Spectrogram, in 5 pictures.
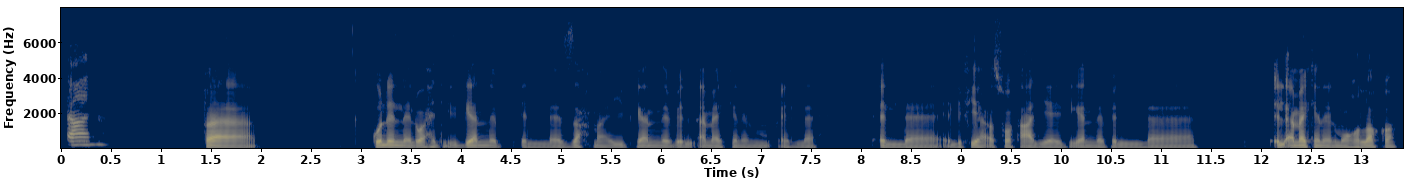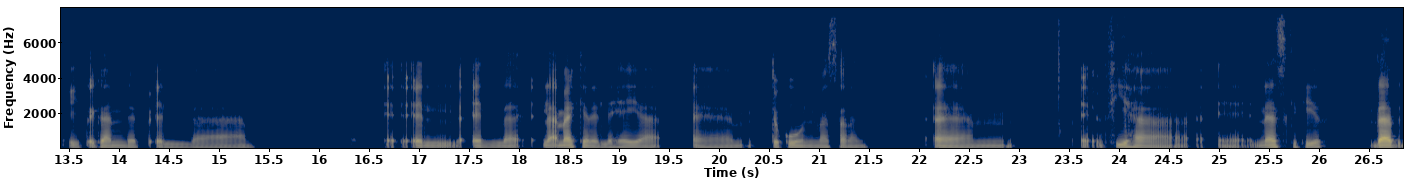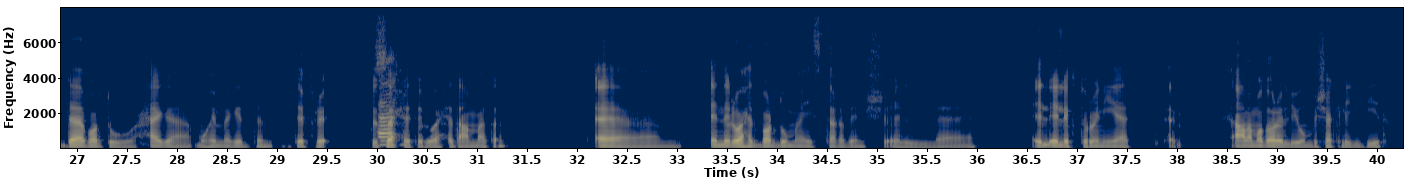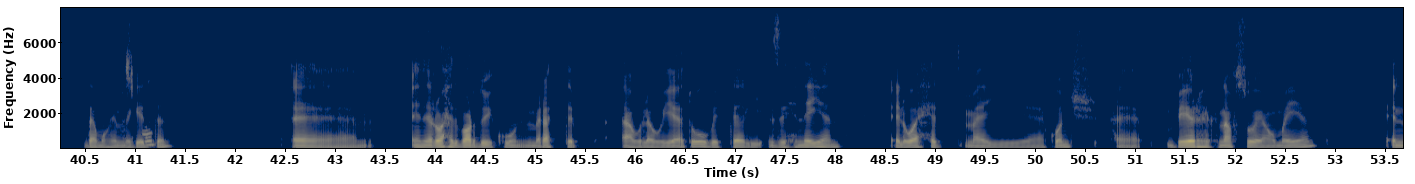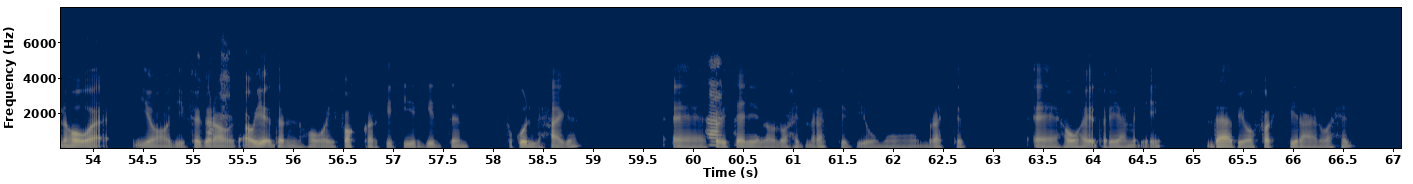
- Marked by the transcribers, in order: tapping; tsk; in English: "يfigure out"
- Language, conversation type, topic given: Arabic, unstructured, إزاي بتحافظ على صحتك الجسدية كل يوم؟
